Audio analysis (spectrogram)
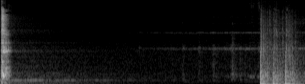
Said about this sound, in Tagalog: Madaling araw nang may kumatok sa pinto.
